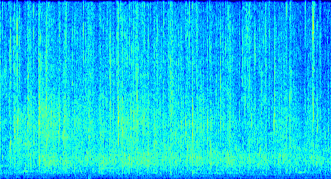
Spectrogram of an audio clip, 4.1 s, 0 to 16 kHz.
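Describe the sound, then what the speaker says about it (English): An audience at the EGX 2017 gaming expo gives a round of applause, a dense, even, sustained clatter of many hands, faint and somewhat distant, with no talk over it. "give these people a nice big round of applause"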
